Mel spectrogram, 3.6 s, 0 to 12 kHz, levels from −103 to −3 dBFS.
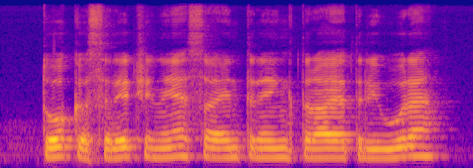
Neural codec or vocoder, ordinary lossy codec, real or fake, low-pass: none; none; real; 10.8 kHz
